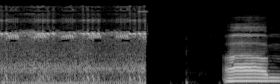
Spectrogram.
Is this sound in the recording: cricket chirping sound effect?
yes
